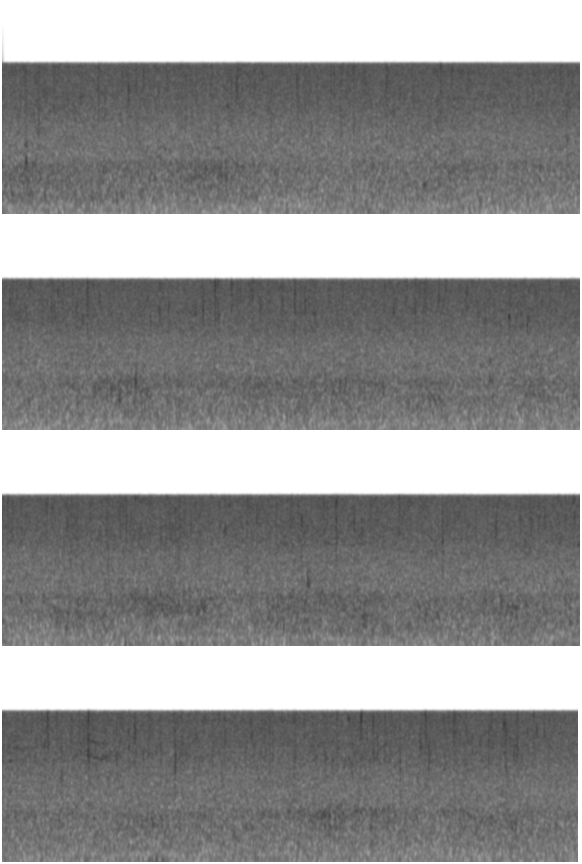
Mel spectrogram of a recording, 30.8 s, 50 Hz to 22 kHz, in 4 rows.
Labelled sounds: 24.3	24.6	Pacific white-sided dolphin, 3.1 to 3.5 kHz

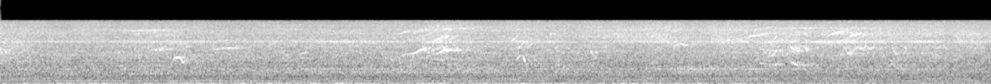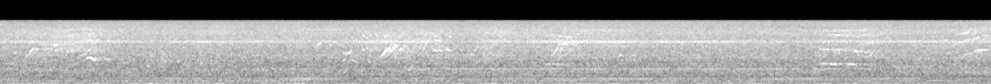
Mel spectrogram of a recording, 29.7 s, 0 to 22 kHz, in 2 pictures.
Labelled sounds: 2.2	2.8	killer whale, southern resident, 1.0 to 2.6 kHz
5.9	7.1	killer whale, southern resident, 0.95 to 6.1 kHz
11.2	12.2	killer whale, southern resident, 0.91 to 4.2 kHz
15.2	16.4	killer whale, southern resident, 1.2 to 5.1 kHz
20.2	21.7	killer whale, southern resident, 1.3 to 4.4 kHz
23.1	23.5	killer whale, southern resident, 0.95 to 3.9 kHz
27.1	28.0	killer whale, southern resident, 0.92 to 5.0 kHz
29.2	29.7	killer whale, southern resident, 1.6 to 5.3 kHz

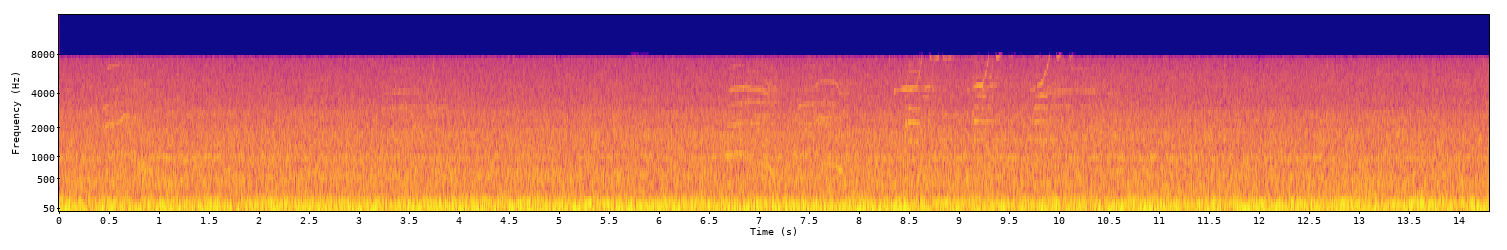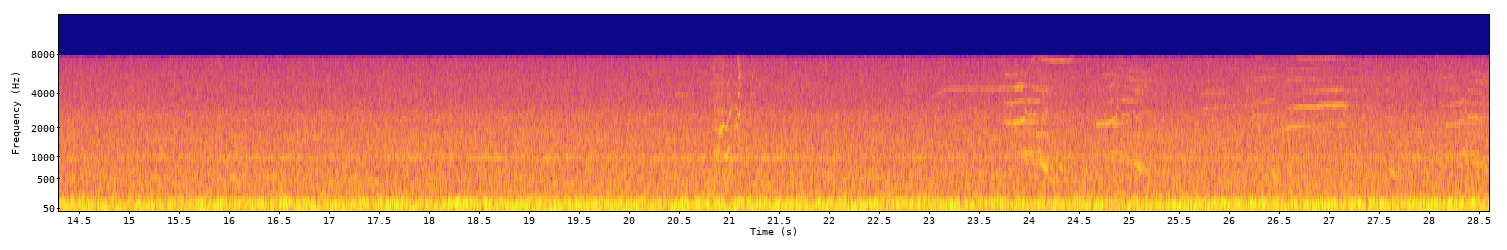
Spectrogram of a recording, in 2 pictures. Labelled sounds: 6.6	7.2	killer whale, southern resident, 1.1 to 6.6 kHz
23.5	25.2	killer whale, southern resident, 0.70 to 7.6 kHz
26.1	27.3	killer whale, southern resident, 1.9 to 7.6 kHz
28.1	28.5	killer whale, southern resident, 0.85 to 5.0 kHz

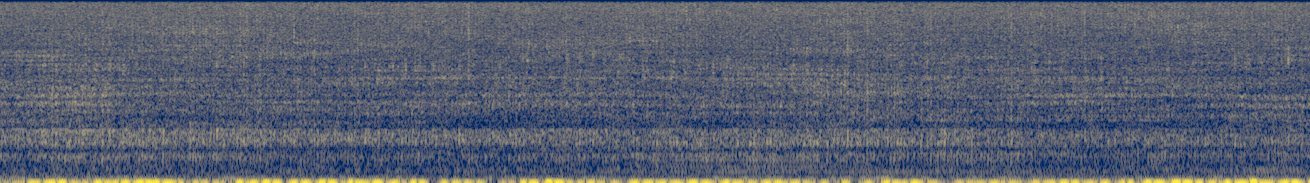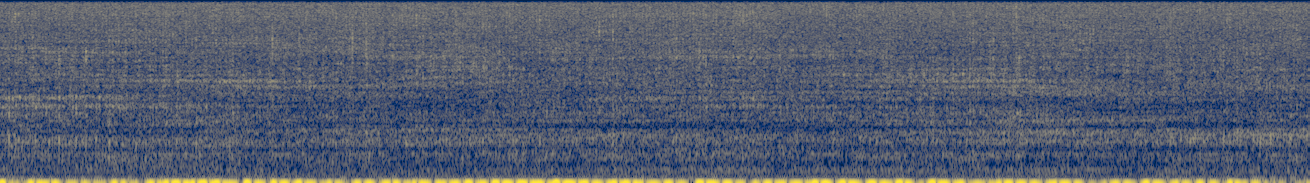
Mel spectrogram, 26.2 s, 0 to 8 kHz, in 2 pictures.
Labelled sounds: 7.9	8.1	vessel noise, 3.6 to 3.8 kHz

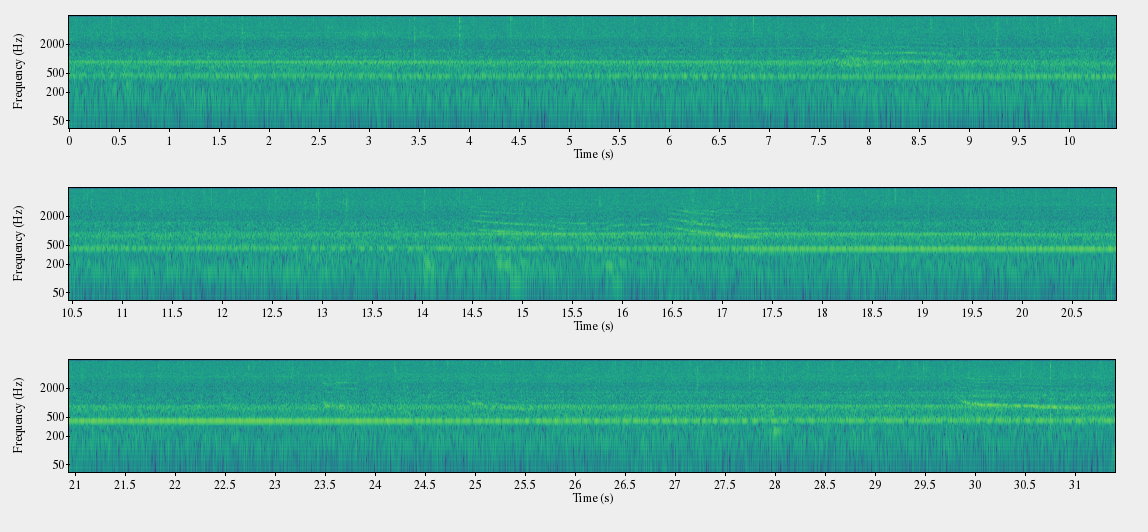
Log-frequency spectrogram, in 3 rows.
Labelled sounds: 7.7	8.6	humpback whale, 1.2 to 1.5 kHz
14.5	15.5	humpback whale, 0.91 to 2.6 kHz
16.4	17.5	humpback whale, 0.78 to 2.8 kHz
23.4	23.8	humpback whale, 2.2 to 2.7 kHz
29.8	30.9	humpback whale, 0.78 to 2.7 kHz

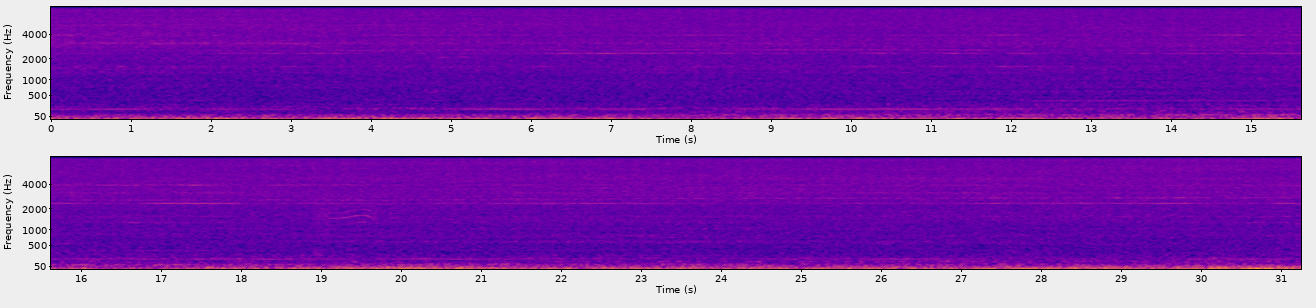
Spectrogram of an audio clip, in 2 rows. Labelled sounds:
18.9	19.9	killer whale, 0.60 to 2.2 kHz

